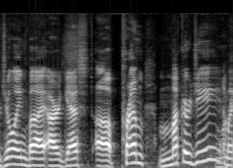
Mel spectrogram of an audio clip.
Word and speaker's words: Prem Mukherjee: now we are joined by our guest uh prem mukherjee pronouncing that correctly yes you are hi you are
